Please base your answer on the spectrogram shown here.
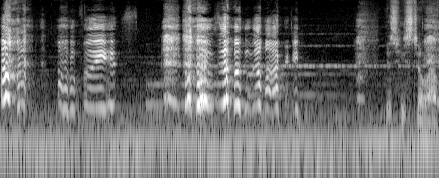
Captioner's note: crying; crying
